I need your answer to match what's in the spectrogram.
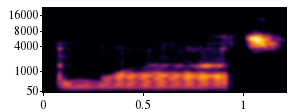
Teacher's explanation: أموات عندما نقف عليها ننتبه إلى همس التاء بدون قلقلة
